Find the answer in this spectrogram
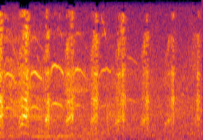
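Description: A woman laughing in a quick run of short, high-pitched bursts, about four a second.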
